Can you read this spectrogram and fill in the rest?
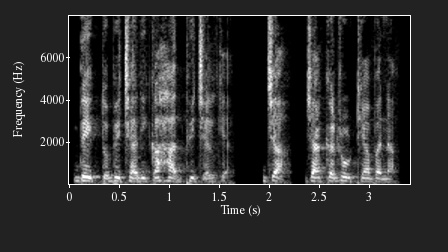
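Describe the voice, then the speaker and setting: A woman's voice: low-pitched, normal speed, sharp tone, pitched below the performer's own voice. Lady doing stern older saas in a story cartoon, bossy, scornful, scolding, bit of background noise. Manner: scolding, taunting.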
